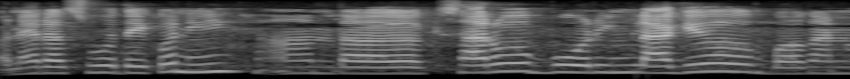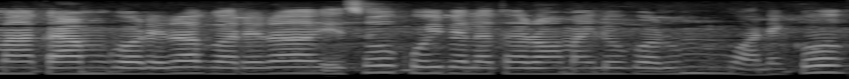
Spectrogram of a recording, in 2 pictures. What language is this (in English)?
Nepali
